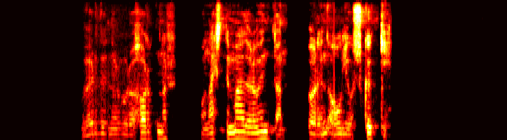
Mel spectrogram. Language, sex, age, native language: Icelandic, male, 30-39, Icelandic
